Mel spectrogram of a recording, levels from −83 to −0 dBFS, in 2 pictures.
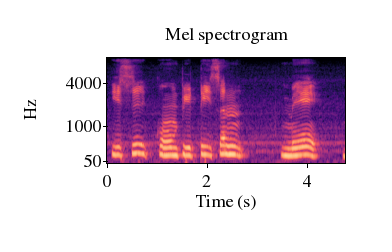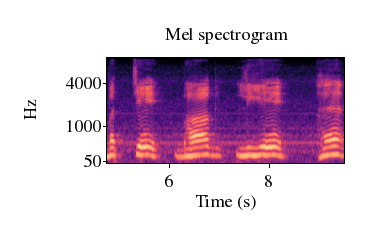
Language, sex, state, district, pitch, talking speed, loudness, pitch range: Hindi, male, Rajasthan, Jaipur, 180 Hz, 45 wpm, -15 LUFS, 165-200 Hz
